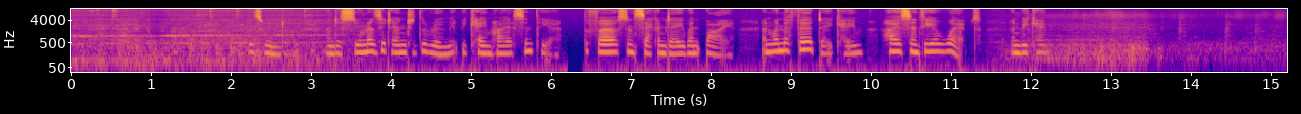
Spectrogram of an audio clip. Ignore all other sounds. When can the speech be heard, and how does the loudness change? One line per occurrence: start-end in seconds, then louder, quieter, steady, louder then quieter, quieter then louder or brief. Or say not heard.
2.0-12.2 steady.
